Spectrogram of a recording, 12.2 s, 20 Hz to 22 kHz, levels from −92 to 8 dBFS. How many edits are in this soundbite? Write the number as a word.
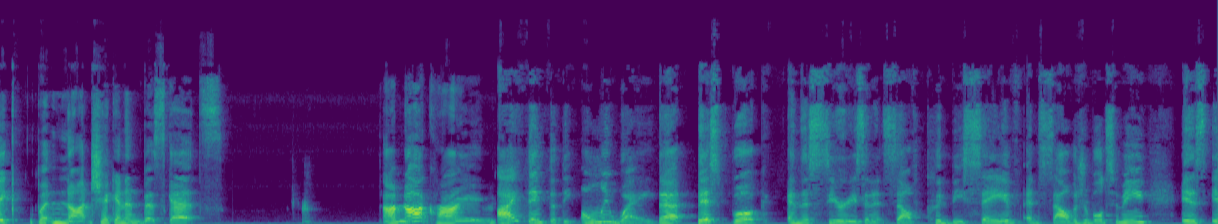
one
